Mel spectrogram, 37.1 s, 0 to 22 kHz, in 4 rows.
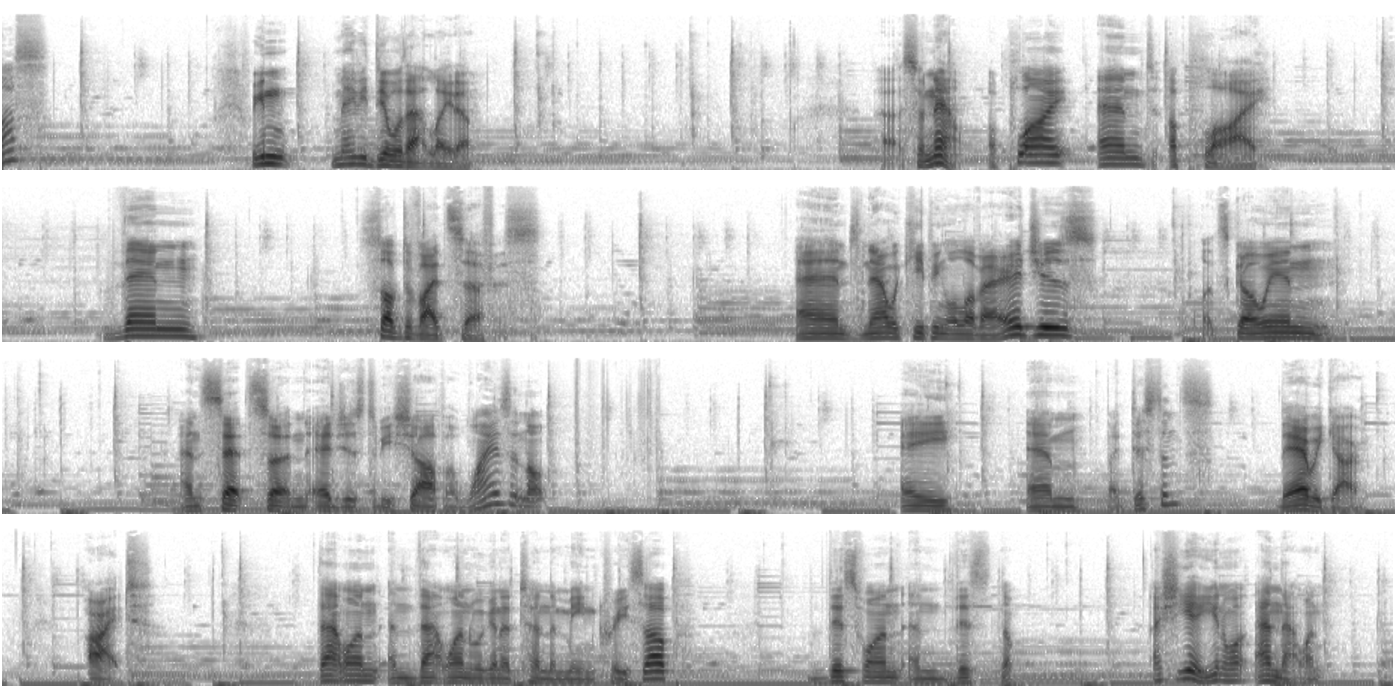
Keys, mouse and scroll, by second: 2.2-3.1 scroll down 11, 3.5 Tab, 3.8 middle click, 4.4 scroll down 2, 4.6-6.7 shift+middle drag, 6.7-11.9 drag, 11.9-12.3 scroll up 4, 12.3-17.0 middle drag, 17.0 Tab, 17.3-17.8 scroll up 2, 17.8-18.3 scroll down 1, 18.3-19.3 shift+middle drag, 19.3 alt+click, 20.7 alt+click, 23.6 a, 28.1 alt+click, 31.4-33.0 drag, 34.9 alt+click, 35.9 alt+shift+click.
